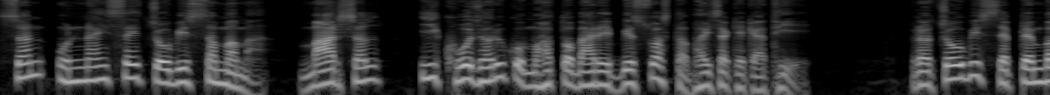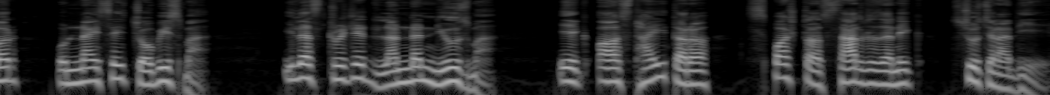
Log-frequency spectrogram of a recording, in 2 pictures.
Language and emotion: Nepali, neutral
